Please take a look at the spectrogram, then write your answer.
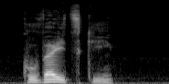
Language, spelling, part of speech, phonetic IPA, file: Polish, kuwejcki, adjective, [kuˈvɛjt͡sʲci], Pl-kuwejcki.ogg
